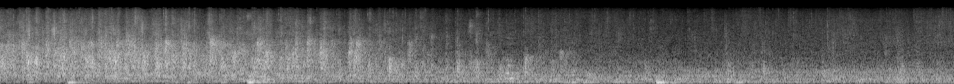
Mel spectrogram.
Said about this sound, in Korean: 네, 이들이 인사할 때 박수로 축하해 주시고 축복해 주시기 바랍니다.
